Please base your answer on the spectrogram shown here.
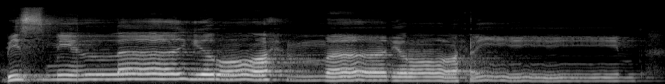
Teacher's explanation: La-nya naik, ma-nya naik kemudian him-nya turun. · Term: nahawan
